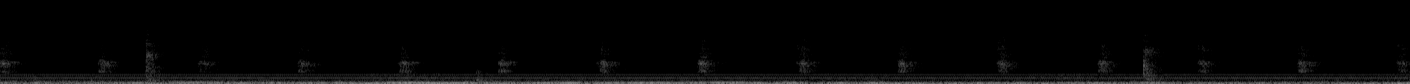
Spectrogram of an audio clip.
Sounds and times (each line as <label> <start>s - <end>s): clock 0.0s - 0.3s
electric heater buzzes and clicking 0.0s - 14.1s
clock 1.0s - 6.3s
clock 7.0s - 8.3s
clock 9.0s - 9.3s
clock 10.0s - 10.4s
clock 11.0s - 13.3s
